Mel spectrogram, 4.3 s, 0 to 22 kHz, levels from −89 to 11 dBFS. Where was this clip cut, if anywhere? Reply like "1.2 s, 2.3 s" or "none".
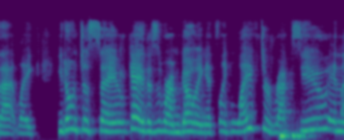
none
